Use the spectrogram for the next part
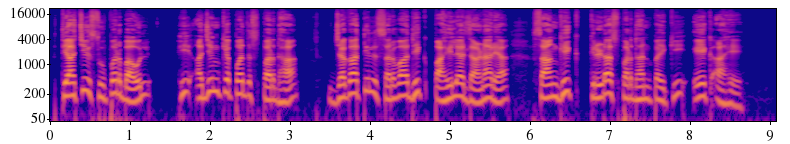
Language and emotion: Marathi, neutral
